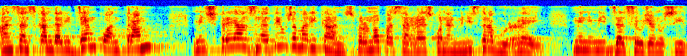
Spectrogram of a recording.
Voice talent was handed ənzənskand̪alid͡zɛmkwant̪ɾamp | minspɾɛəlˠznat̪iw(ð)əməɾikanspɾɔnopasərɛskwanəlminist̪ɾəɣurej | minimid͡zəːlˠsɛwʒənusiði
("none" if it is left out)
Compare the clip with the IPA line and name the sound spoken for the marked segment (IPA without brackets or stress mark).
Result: z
